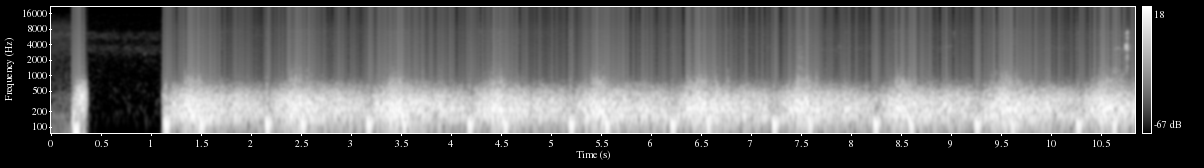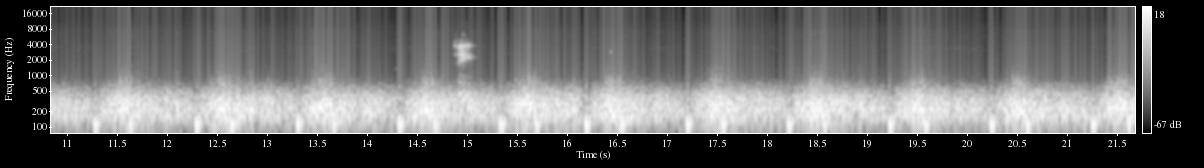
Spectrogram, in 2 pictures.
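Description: Continuous machine-like murmur that swells and fades with each beat, about 59 a minute, never falling silent between beats: a patent ductus arteriosus murmur.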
